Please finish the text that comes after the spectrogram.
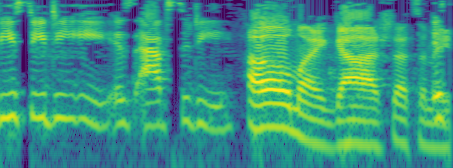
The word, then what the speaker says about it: Abcde: Absidy, by the way, is ABCDE. That's how you spell that name. Yeah. It's pronounced That's, Absidy.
